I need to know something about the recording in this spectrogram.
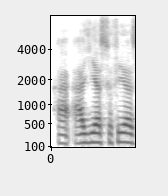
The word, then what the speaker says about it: Hagia Sophia: you come back to Hagia Sophia a year Sophia's some people pronounce it here there's a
